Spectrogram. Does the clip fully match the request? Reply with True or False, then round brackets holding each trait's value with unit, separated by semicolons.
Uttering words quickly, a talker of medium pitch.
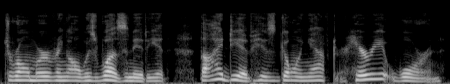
False (185 wpm; 180 Hz)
